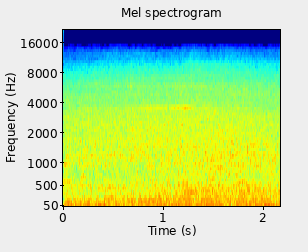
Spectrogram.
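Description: City bus engine idling, a steady low rumble.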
